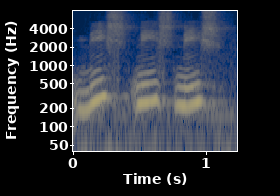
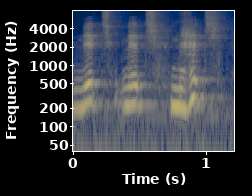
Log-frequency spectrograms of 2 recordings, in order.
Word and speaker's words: niche: You want to make sure that you niche, or as Americans say it, niche down to a practice area.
